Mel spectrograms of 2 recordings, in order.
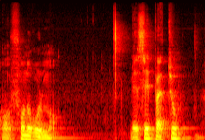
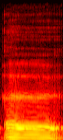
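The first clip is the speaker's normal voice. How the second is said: ordinary delivery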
